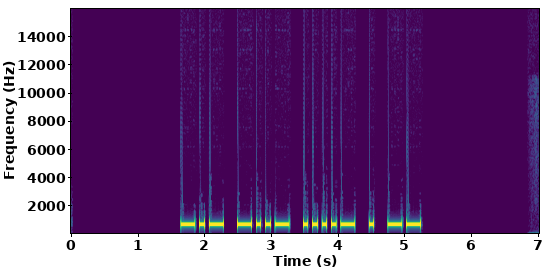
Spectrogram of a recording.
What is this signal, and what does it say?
Morse code, heard as a keyed tone, about 20 wpm, 700 Hz. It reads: KX4EM
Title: Speed Racing - USA 2x2 Call Signs 17wpm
